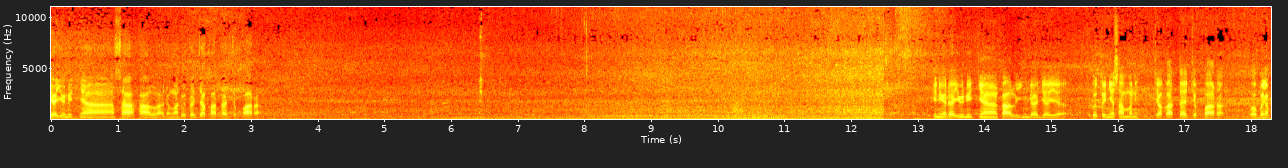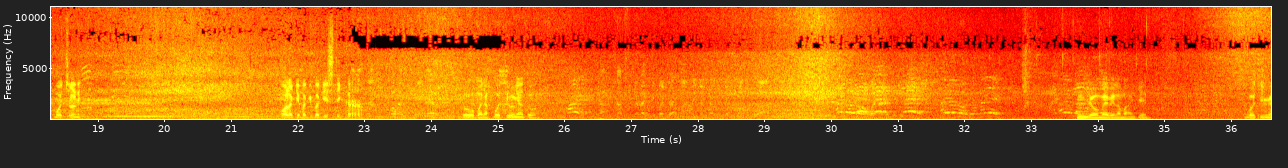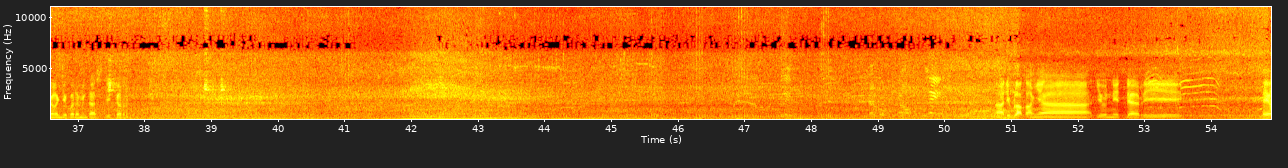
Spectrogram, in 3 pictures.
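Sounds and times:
bus diesel engine passing by: 0.0 - 31.8, 34.9 - 54.9.

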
